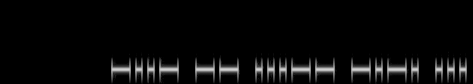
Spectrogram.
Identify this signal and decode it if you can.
Morse code, heard as a keyed tone, about 20 wpm, 700 Hz. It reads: XM3CS
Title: Code Groups - 5 Letter:Numbers - 20wpm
